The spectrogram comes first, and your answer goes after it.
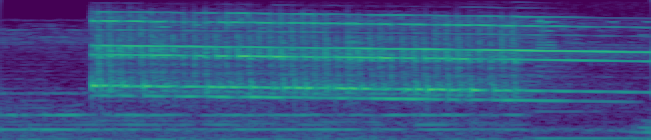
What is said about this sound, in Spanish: Sonó el teléfono.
